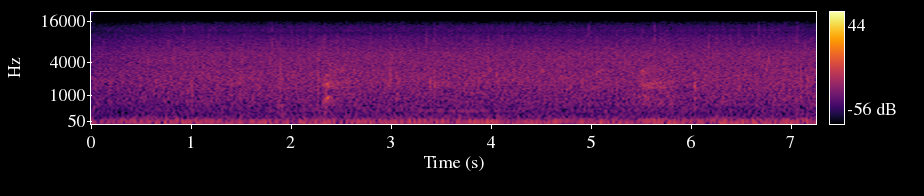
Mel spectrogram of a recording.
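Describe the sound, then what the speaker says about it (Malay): Steady rain falls outdoors around an oil palm tree during a fishing trip for climbing perch, a continuous close hiss with scattered drops and a couple of faint brief chirps, no talk. "Hari dah start hujan geng ha."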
